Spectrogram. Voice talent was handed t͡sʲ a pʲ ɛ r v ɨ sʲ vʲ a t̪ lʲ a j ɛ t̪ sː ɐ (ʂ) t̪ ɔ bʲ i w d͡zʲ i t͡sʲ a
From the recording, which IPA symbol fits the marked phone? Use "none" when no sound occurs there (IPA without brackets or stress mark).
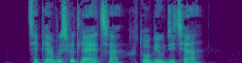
x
